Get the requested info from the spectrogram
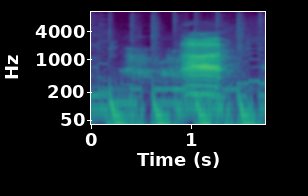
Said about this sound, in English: I don't know what they're barking at. I don't know if he's back or not with the van, but, anyway. Just wait till they stop.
